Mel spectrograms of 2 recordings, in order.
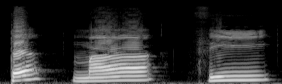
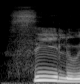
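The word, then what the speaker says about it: تماثيل: Tamathilu. Tamathilu. Tamathilu. Look at the tha. Don't pronounce it as seen. Silu. Instead of silu, it's thilu. Tamathilu.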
